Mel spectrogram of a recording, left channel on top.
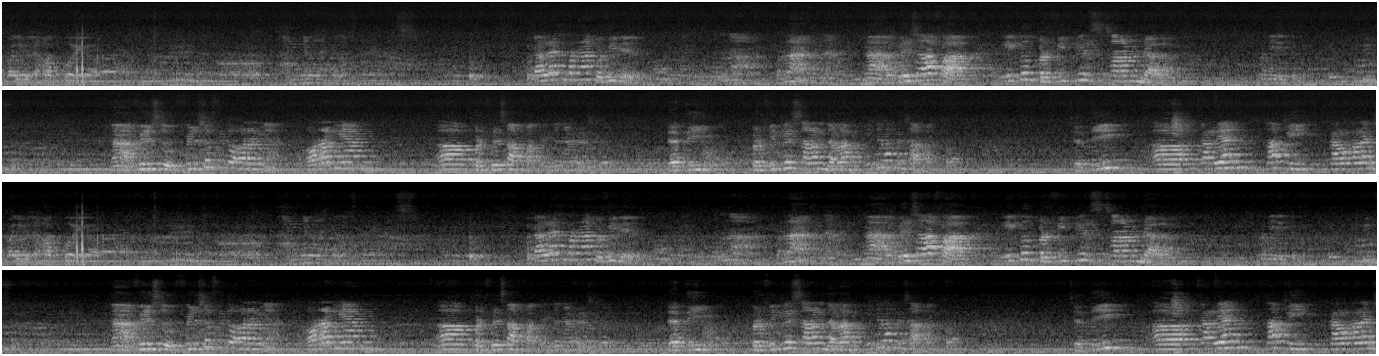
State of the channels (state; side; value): noise; left; hiss, 24 dB below the sound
